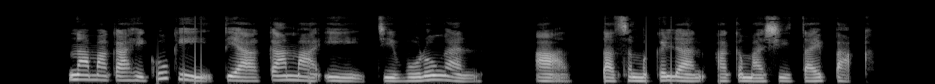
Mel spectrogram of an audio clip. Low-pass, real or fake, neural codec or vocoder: 9.9 kHz; real; none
